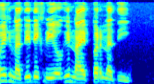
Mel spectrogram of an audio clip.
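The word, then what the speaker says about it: Dnieper: यहाँ पे आपको एक नदी दिख रही होगी, नाइपर नदी। नाइपर नदी में डी साइलेंट होता है इसलिए नाइपर नहीं नाइपर कहते हैं।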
